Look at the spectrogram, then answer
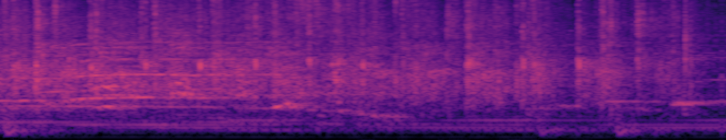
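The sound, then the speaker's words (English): A church audience claps steadily for their pastor, a dense, sustained patter of many hands filling the whole stretch, with a few voices calling out amid the applause. “So give your pastor another clap.”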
